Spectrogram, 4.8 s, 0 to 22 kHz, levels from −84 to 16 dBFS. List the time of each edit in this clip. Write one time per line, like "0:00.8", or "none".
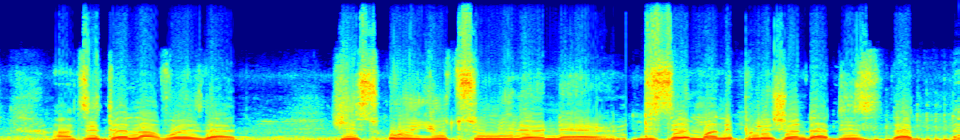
0:03.1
